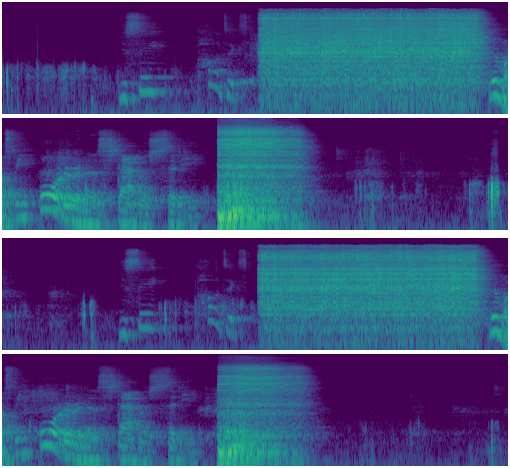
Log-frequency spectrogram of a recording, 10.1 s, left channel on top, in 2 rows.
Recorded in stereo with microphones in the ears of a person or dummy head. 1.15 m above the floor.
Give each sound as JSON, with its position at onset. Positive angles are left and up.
{"t": 1.2, "sound": "a man speaking", "side_deg": -50, "distance_m": 1.5}
{"t": 2.5, "sound": "frying", "side_deg": -55, "distance_m": 1.8}
{"t": 4.9, "sound": "a man speaking", "side_deg": -5, "distance_m": 1.8}
{"t": 7.2, "sound": "breathing", "side_deg": 20, "distance_m": 1.4}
